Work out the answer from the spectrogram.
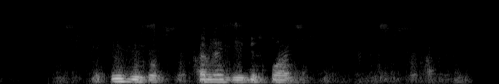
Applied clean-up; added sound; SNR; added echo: neural separator model SepFormer DNS4.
